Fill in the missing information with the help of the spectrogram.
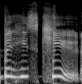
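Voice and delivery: high, insistent sister's pitch; eager sister. Retold or imitated. Sister on the phone pushes a date, eager and high. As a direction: sell the man as cute, eagerly.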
